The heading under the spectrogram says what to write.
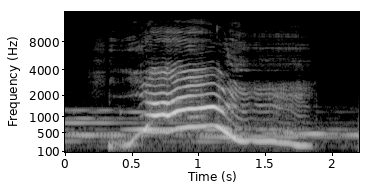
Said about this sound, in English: I'm gonna yawn again.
